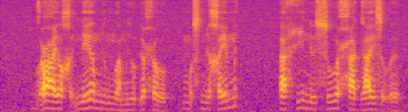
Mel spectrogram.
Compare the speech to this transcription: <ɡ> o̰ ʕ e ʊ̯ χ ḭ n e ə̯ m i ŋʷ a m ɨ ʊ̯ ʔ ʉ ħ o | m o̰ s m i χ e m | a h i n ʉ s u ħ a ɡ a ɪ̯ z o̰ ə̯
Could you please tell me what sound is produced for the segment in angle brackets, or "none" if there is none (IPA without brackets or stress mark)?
ɡ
